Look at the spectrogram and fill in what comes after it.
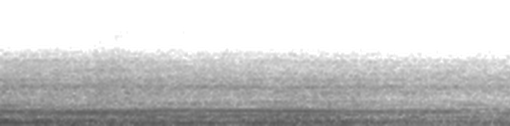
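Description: Train running past, a steady mechanical hum with fixed tones that slowly fades as it moves away.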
